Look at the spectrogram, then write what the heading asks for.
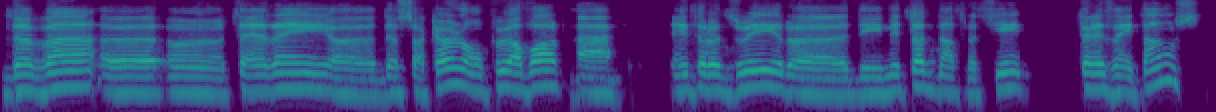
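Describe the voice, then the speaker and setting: A man in his sixties with a Québécois accent, a horticulturist explaining green-space care in a measured, hesitant way with many fillers. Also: fairly high pitch, smooth, no echo, lo-fi sound. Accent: Québécois French. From Quebec. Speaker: horticulturist presenting a video. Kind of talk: explanatory video talk.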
